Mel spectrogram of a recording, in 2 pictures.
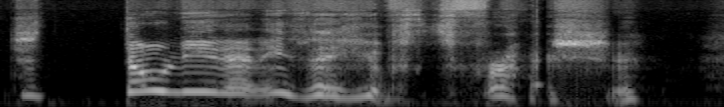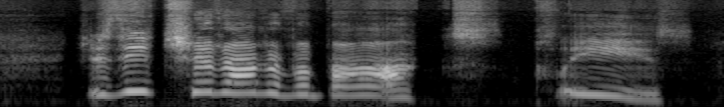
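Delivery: very high, pleading, frantic; panicked doctor. Retold or imitated. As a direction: beg the patient like a flustered doctor.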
